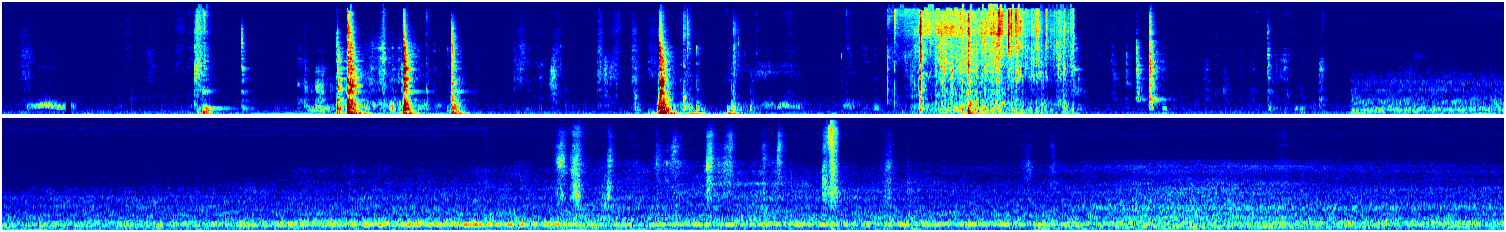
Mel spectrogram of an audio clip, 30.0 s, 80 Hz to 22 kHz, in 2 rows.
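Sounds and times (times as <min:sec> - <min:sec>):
plastic crinkling: 0:08.9 - 0:10.8
faint steady hum: 0:13.5 - 0:30.0.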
